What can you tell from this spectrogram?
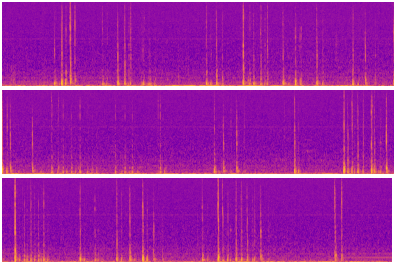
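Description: Typing on a computer keyboard: irregular runs of key clicks and taps with short pauses between them.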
